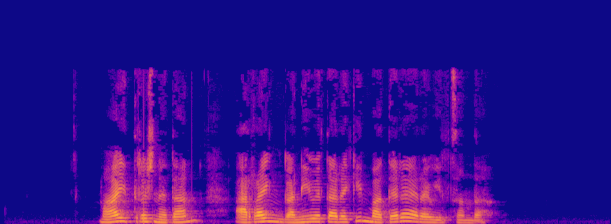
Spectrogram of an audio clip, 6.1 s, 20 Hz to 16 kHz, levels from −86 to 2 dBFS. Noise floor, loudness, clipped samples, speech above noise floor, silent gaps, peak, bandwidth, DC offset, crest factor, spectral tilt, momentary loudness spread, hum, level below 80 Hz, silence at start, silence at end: -73 dBFS; -21 LUFS; under 0.1%; 52 dB; none; -2 dBFS; 11.5 kHz; under 0.1%; 22 dB; -5 dB/octave; 12 LU; none; -66 dBFS; 1 s; 1.2 s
